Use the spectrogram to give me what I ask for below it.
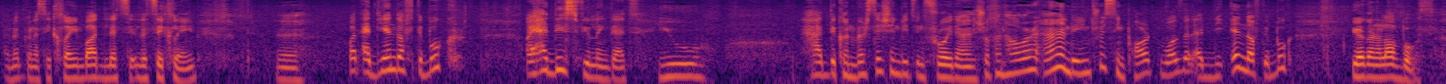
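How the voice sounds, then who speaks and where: A Persian-accented man whose first language is Persian talks casually on an outdoor walk, summarizing a book hesitantly with plenty of fillers and restarts. His fairly high voice has lively intonation and normal speed. This book reviewer records on a simple handheld phone, with slight background noise audible.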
